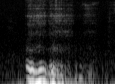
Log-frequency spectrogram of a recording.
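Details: Golden Retriever asleep after working hard, giving one deep, rumbling snore that lasts about a second, rough and low with layered overtones. It trails off into softer, breathy exhalation in a quiet indoor room.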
